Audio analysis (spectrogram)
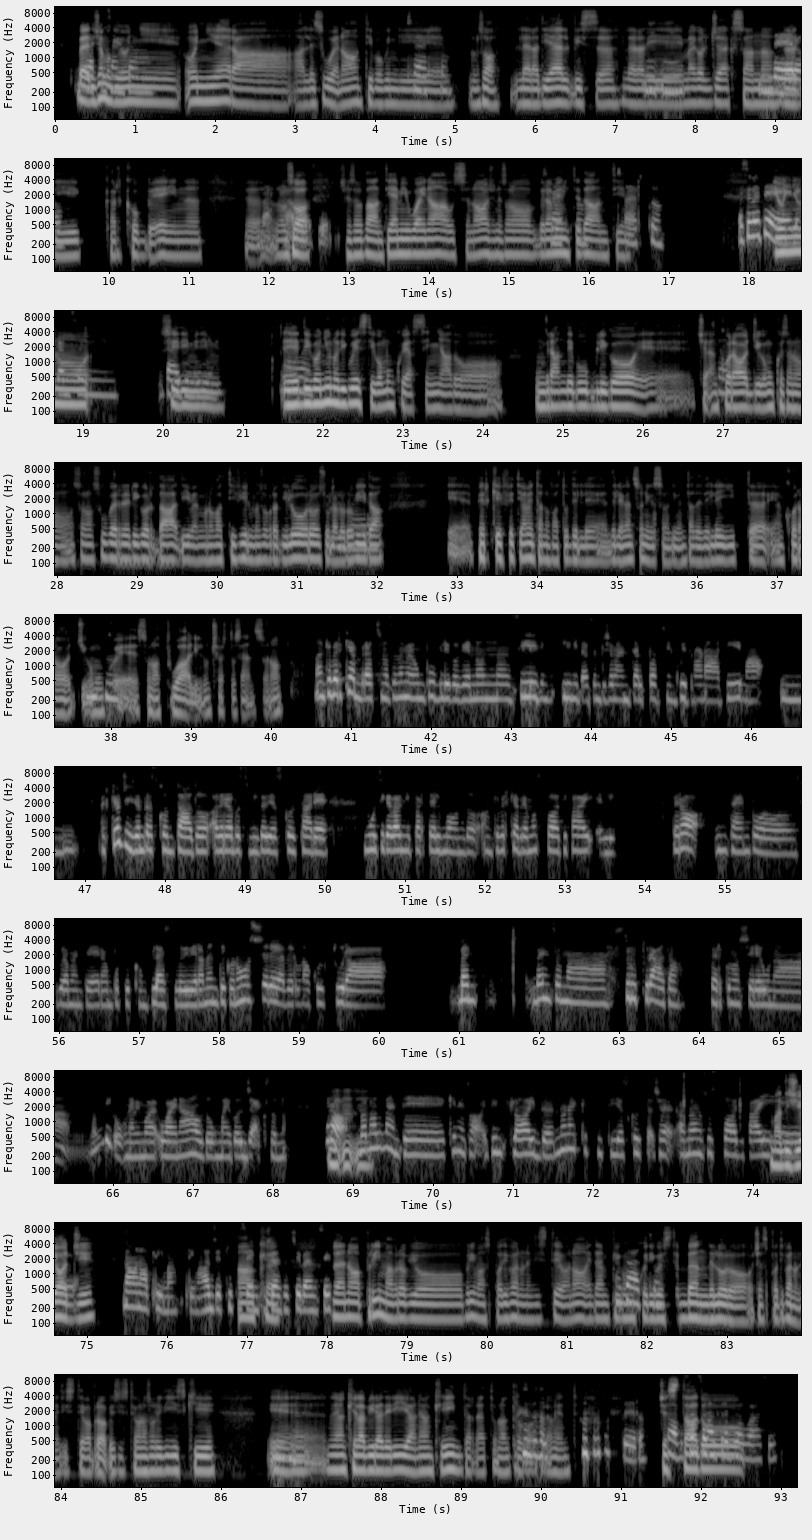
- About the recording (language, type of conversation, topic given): Italian, unstructured, Perché alcune canzoni diventano inni generazionali?
- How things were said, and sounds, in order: drawn out: "era"; drawn out: "quindi"; other background noise; tapping; lip smack; "cioè" said as "ceh"; other noise; in English: "hit"; tsk; drawn out: "una"; "cioè" said as "ceh"; drawn out: "proprio"; "cioè" said as "ceh"; laughing while speaking: "Esatto"; chuckle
